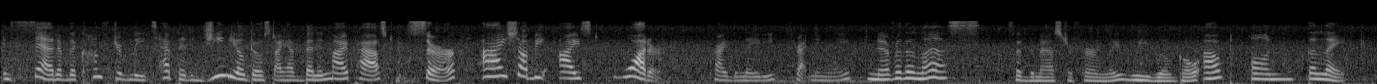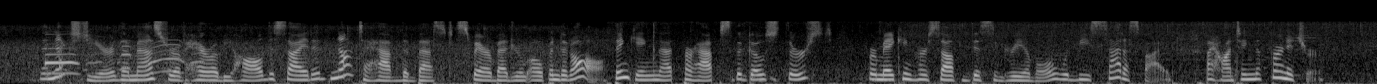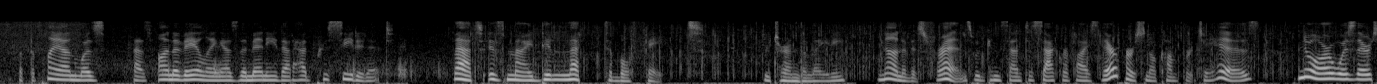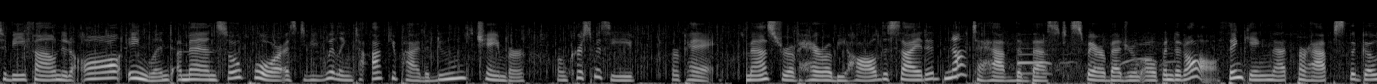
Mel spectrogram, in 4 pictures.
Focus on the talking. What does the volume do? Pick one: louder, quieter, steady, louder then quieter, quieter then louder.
steady.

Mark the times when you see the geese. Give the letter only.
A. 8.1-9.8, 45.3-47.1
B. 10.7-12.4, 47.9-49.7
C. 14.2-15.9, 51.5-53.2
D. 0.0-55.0
C.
